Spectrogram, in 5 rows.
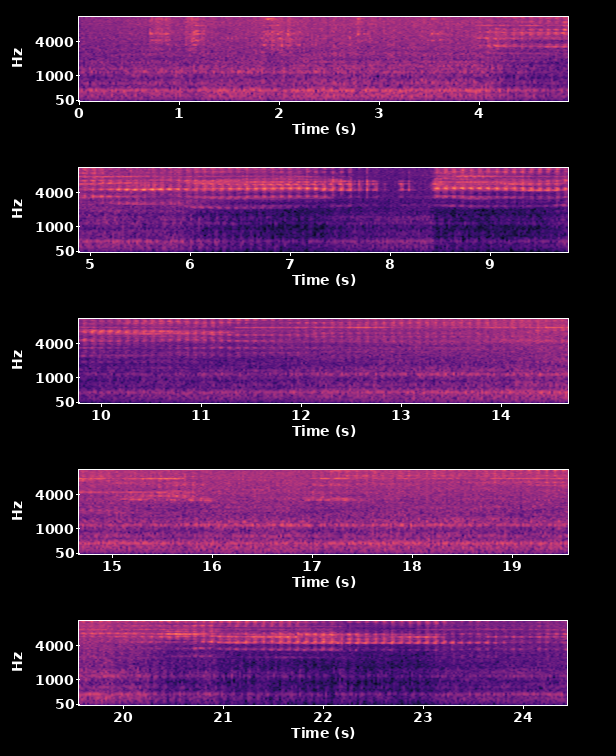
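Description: Abrasive Machine Tool Co. 3B surface grinder running, its 3 hp spindle and 12-inch wheel giving a steady hum. Over it a high grinding noise of the wheel cutting steel swells and fades twice as the table carries the knife blank back and forth under the wheel.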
